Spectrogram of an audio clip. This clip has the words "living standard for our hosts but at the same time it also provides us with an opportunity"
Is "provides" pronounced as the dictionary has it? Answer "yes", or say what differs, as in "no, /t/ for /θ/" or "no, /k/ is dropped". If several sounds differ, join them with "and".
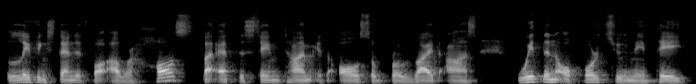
no, /z/ is dropped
